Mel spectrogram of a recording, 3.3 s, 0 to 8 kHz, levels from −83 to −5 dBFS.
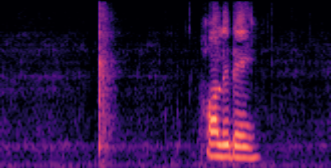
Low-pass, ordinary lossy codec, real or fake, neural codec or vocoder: none; none; fake; codec, 16 kHz, 4.8 kbps, FACodec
